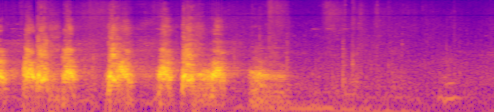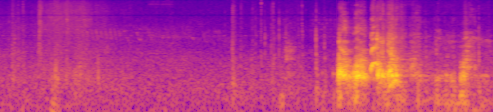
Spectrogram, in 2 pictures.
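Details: Hovawart Sherlock, aged ten, keeps hold of his toy while young American Staffordshire Terrier Heini stirs him up; a burst of half a dozen rapid barks, a long quiet stretch, then another short volley of barking.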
